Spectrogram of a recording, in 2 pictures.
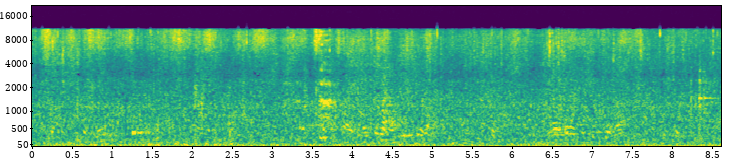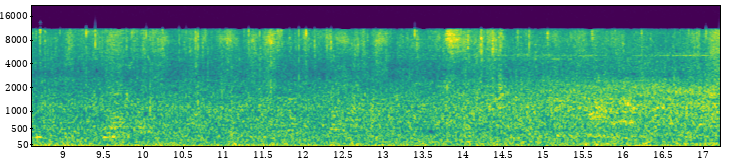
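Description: A steady low city hum fills the air outdoors.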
